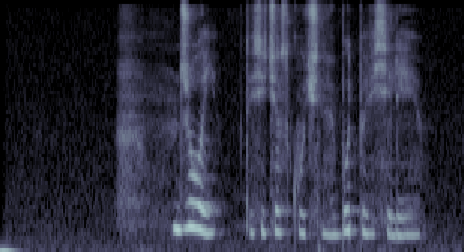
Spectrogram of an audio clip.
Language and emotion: Russian, sad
